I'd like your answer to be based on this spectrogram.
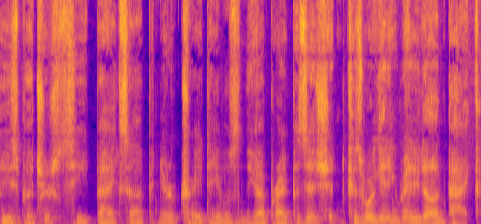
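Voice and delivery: put-on in-flight airline announcer delivery. Showing how to say unpack as an airplane announcement: put-on airline announcer voice. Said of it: "It's about the airplane voice".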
